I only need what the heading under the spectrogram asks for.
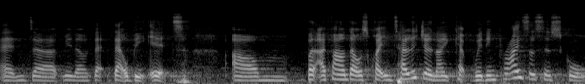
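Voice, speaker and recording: A woman speaks at a medium pitch and a moderate pace, her tone dark and mellow. Her pitch varies in an ordinary way. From Malaysia, Chinese family. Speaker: businesswoman, panelist. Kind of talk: panel talk, personal story. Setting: stage with audience.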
